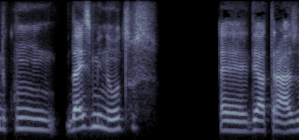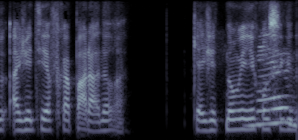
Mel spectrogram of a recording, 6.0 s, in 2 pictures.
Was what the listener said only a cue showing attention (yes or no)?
no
